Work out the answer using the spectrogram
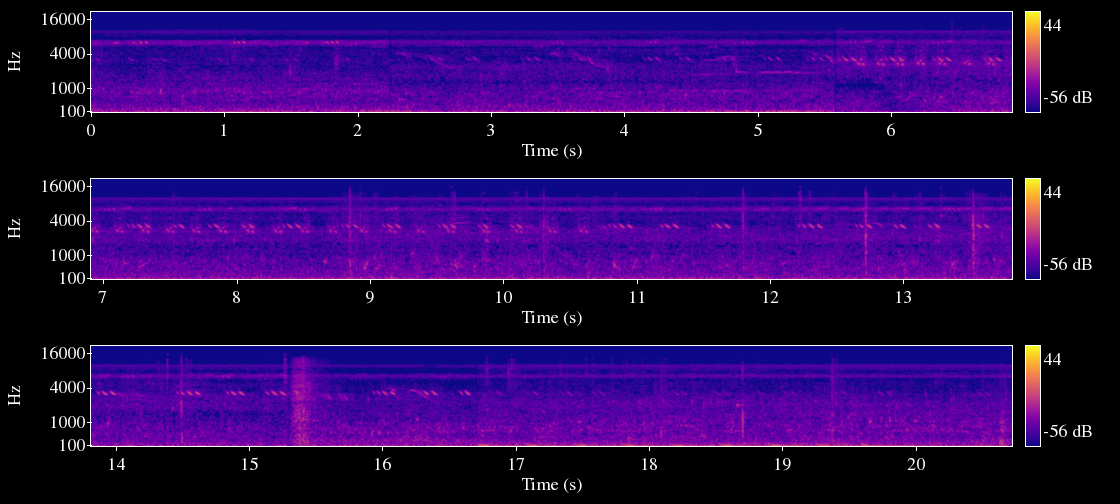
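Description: Rural outdoor ambience: a bird calls a long, rapid run of short repeated chirps over a steady high-pitched insect drone. A low rumble comes in near the end.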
